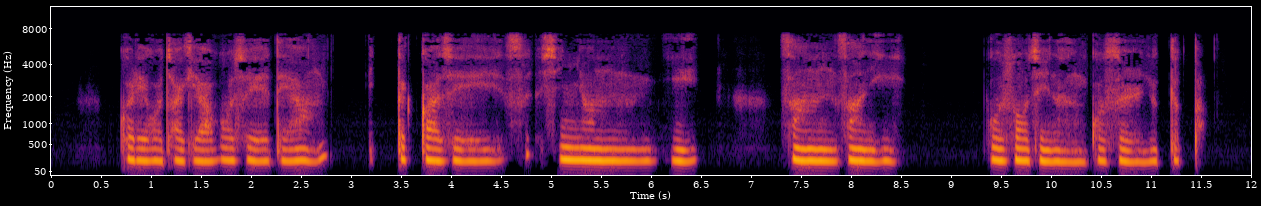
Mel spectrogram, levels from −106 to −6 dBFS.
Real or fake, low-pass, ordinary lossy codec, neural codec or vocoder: real; 7.2 kHz; MP3, 96 kbps; none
